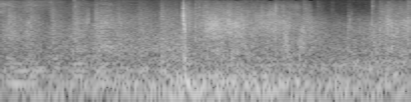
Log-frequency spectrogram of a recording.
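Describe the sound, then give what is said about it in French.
A power plant explodes in a film: a loud, sustained, deep rumbling roar throughout, with a sharper burst flaring near the middle. “Ta centrale va exploser, papa.”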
